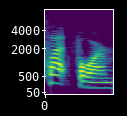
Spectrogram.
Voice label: "platform", female

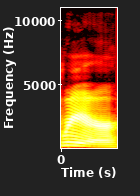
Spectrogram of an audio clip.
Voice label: "rear", female

